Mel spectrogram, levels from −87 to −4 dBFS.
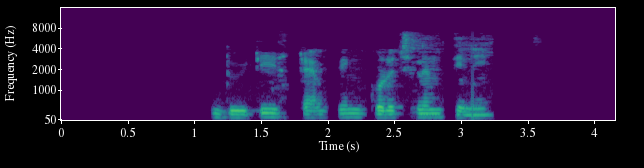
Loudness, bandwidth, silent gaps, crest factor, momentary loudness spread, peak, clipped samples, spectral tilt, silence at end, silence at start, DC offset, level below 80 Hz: -37 LUFS; 7.4 kHz; 1.73-1.79 s, 2.02-2.08 s, 2.89-2.94 s; 22 dB; 8 LU; -18 dBFS; under 0.1%; -4 dB/octave; 0.9 s; 1.15 s; under 0.1%; -74 dBFS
